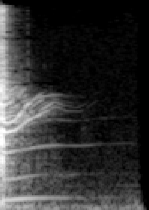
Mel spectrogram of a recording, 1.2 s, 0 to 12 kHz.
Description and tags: Recorded the pitchy sound the top of a pot made when being submerged and taken out of water. Recorded on my Zoom H1 with no processing.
